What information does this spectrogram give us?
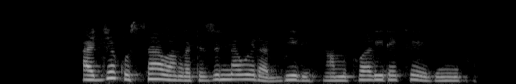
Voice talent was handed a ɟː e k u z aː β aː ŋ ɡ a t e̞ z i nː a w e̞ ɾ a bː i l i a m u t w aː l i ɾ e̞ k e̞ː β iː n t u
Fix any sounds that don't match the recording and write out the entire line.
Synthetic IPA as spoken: a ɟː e k u s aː w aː ŋ ɡ a t e̞ z i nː a w e̞ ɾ a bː i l i a m u t w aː l i ɾ e̞ k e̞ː β iː n t u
